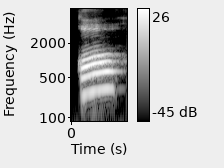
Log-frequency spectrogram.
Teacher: Qa huruf tafkhim dibaca dengan tebal dan mengangkat pangkal lidah.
